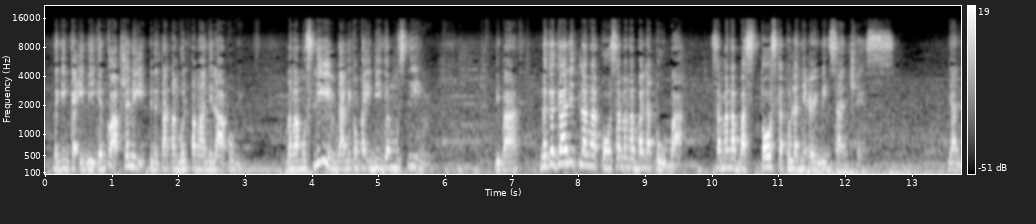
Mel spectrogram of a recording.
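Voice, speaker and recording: A woman's voice: mid-range voice, fairly bright tone. A woman with a Filipino accent, delivering an indignant, heated monologue to her viewers with rhetorical asides.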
